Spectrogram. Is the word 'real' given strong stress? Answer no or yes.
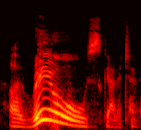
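yes. The word real is strongly stressed. The speaker calls it right. "是重读a real skeleton"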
